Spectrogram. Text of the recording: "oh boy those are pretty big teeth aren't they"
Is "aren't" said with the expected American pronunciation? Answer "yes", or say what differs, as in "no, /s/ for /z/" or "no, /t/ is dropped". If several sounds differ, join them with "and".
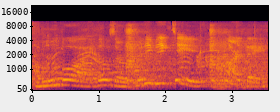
no, /n/ is dropped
